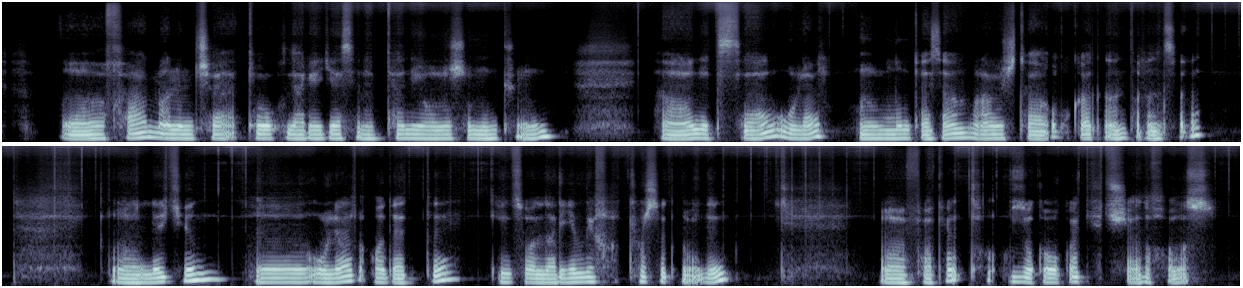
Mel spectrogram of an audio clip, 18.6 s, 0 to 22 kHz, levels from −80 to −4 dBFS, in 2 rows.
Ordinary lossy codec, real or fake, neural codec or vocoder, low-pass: none; fake; autoencoder, 48 kHz, 32 numbers a frame, DAC-VAE, trained on Japanese speech; none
